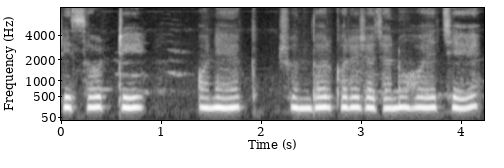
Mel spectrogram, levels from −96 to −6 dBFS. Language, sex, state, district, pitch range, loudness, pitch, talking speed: Bengali, female, Assam, Hailakandi, 230-240 Hz, -14 LUFS, 235 Hz, 85 wpm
